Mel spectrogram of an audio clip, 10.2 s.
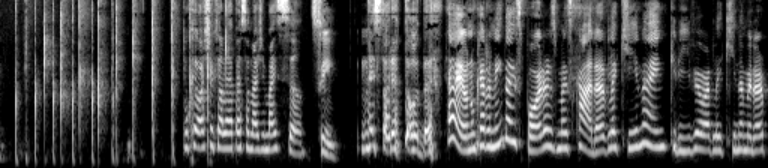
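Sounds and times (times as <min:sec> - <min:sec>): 
hands clapping: 0:00.0 - 0:03.3
speech: 0:02.4 - 0:10.2.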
